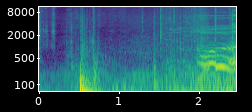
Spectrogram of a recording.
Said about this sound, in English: Step one, get out of the car.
